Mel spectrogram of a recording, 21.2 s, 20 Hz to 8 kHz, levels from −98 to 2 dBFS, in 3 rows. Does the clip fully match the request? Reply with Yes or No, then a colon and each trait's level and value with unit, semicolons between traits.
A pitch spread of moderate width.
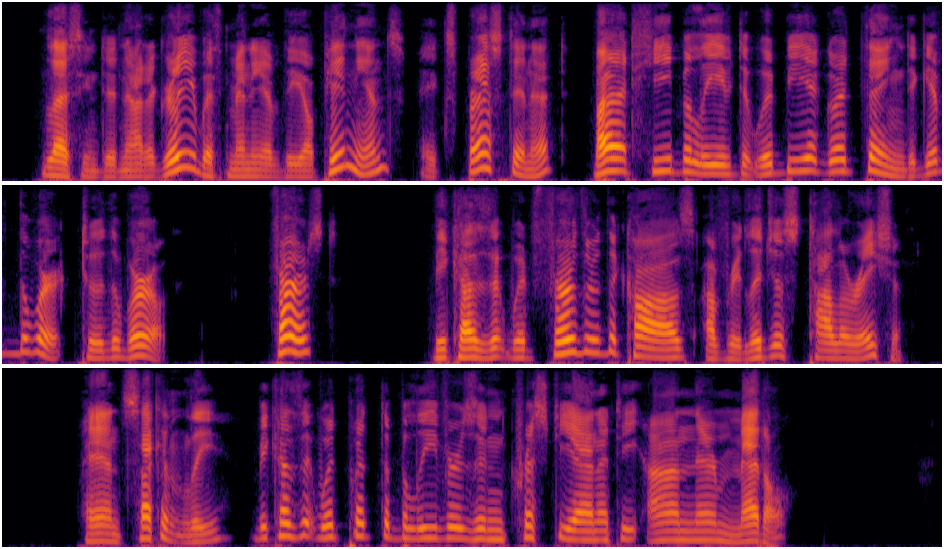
No: wide, 7.0 semitones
